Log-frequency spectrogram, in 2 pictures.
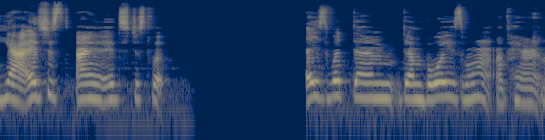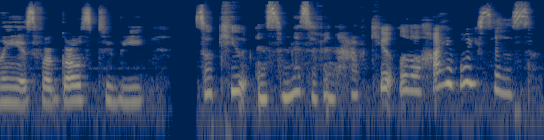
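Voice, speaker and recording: A young woman, a classical singer, reacts to music on a live stream in a casual, thinking-aloud way, opinionated and analytical, slightly nasal at times. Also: on the high side.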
